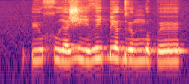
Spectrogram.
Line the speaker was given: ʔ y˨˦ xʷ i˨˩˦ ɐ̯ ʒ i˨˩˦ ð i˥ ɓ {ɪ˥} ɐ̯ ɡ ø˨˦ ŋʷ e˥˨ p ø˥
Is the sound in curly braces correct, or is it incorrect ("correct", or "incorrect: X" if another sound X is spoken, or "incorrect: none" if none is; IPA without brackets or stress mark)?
correct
